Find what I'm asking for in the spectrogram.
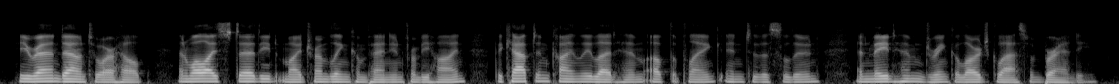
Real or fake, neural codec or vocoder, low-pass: real; none; 7.2 kHz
